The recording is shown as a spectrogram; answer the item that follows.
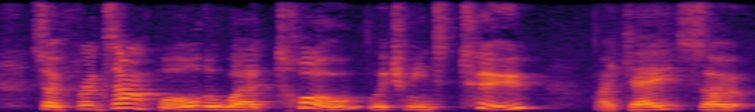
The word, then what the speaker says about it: trop: You don't pronounce that P at the end. It's not trop, it's trop. It's like that P isn't there, but it needs to be spelt with a P.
